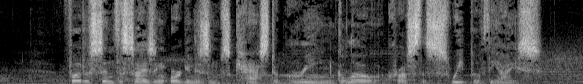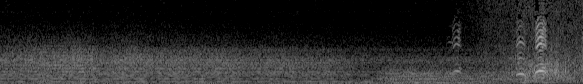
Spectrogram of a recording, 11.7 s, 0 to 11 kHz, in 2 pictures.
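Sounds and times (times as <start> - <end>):
speech: 0.7 - 5.6
Arctic seabird colony of fulmars, guillemots, kittiwakes and ivory gulls calling: 10.3 - 11.6.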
